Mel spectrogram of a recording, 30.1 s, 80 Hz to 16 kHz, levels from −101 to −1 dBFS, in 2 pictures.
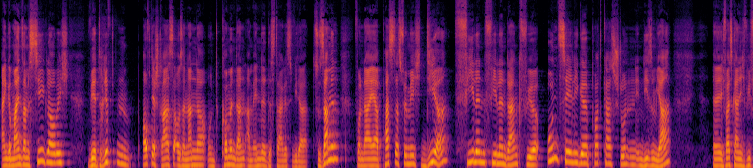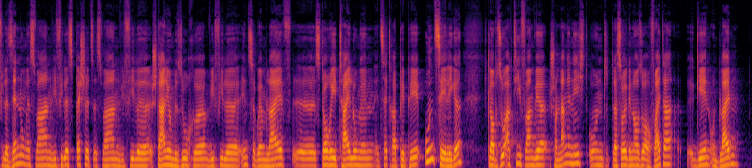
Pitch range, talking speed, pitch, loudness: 140-175 Hz, 150 wpm, 150 Hz, -28 LUFS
